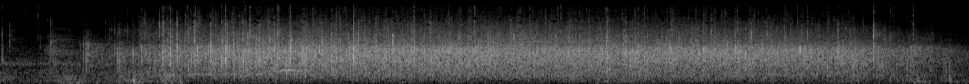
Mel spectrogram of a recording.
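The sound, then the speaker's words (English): A crowd applauds steadily for about ten seconds, a dense wash of many hands clapping at once that swells quickly, holds full and loud, then tapers slightly at the end. “I think it's worth clapping for, like, because these are people's lives, right?”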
